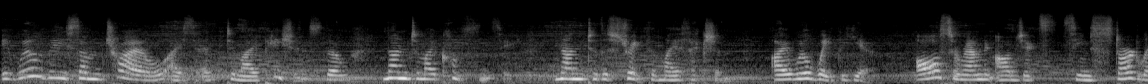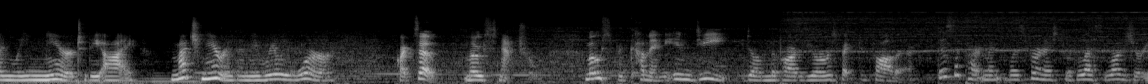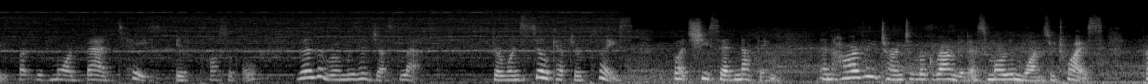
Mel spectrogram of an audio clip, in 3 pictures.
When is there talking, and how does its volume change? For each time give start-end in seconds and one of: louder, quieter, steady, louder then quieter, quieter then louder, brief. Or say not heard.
0.0-27.2 quieter
27.9-34.3 steady.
